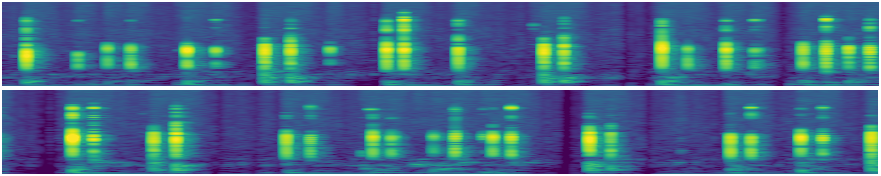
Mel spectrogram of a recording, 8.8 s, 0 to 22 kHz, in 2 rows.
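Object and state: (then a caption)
Mechanical keyboard typing. Fingertips of both hands type continuously on a white mechanical keyboard with plastic keycaps. About 38 quiet, bright, clicky keystrokes come in an uneven rhythm, each dry and short with almost no ring, over near silence.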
